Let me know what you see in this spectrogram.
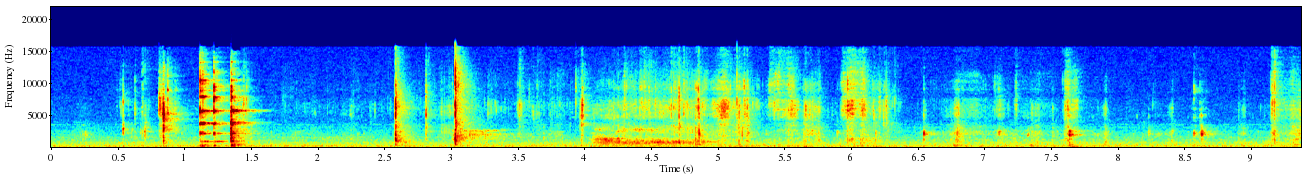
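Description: Chopsticks clicking and clinking against a dish a few times. Then, about four seconds in, a big lettuce-and-perilla-leaf wrap of spicy pork and rice is bitten into and chewed close to the microphone with crisp, crackly crunching, fading to softer chewing.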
